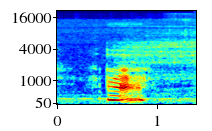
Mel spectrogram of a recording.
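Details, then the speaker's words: Pet resting close to the microphone in a quiet room during a live reading, snoring: a single short, tonal, humming snore rising and falling between stretches of near silence. "can you hear bernice snoring i was so excited that i finally like had peace and quiet to do this reading like the day before the full moon and then she's like laying as close to the microphone as she can snoring her little heart out"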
